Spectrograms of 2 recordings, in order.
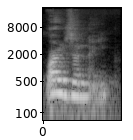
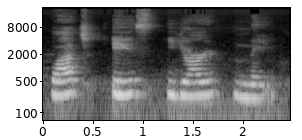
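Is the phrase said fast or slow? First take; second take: fast; slow. First: The phrase is said quickly and run together. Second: The phrase is said slowly and carefully. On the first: "Eles falam, tipo, mais rápido" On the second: "Eles não falam isso"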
